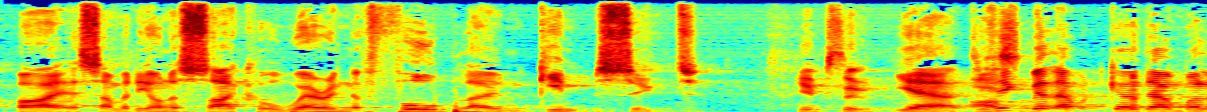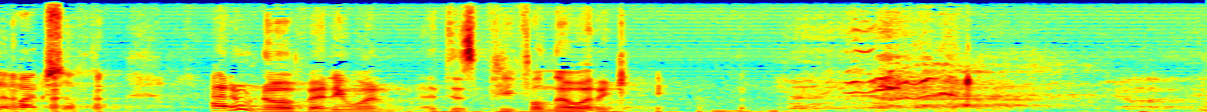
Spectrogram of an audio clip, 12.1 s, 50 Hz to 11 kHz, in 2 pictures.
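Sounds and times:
audience laughing: 0:05.2 - 0:06.8, 0:09.3 - 0:11.6.

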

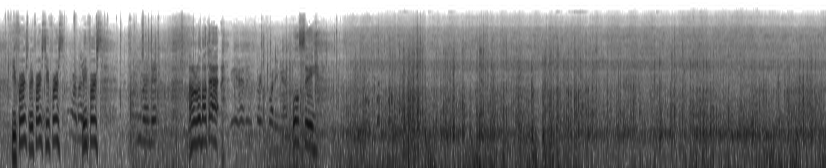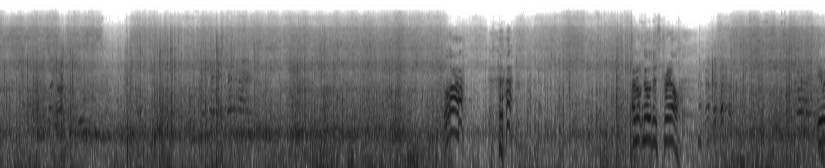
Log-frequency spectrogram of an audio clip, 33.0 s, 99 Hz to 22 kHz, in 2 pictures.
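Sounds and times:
bike rattling and knocking: 0:00.0 - 0:33.0
bike tyres on dirt: 0:00.0 - 0:33.0.

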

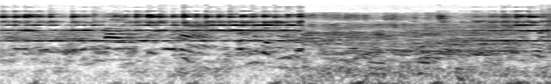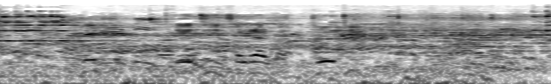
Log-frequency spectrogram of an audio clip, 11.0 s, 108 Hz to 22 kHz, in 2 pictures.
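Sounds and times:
bells jingling: 0:00.0 - 0:03.0, 0:04.4 - 0:07.9, 0:10.7 - 0:11.0
crowd chatter: 0:00.0 - 0:11.0.

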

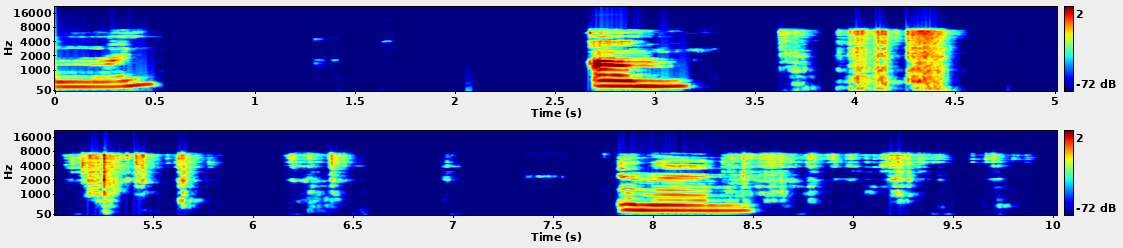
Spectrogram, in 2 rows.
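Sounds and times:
beads clicking and rustling: 0:08.4 - 0:09.8.

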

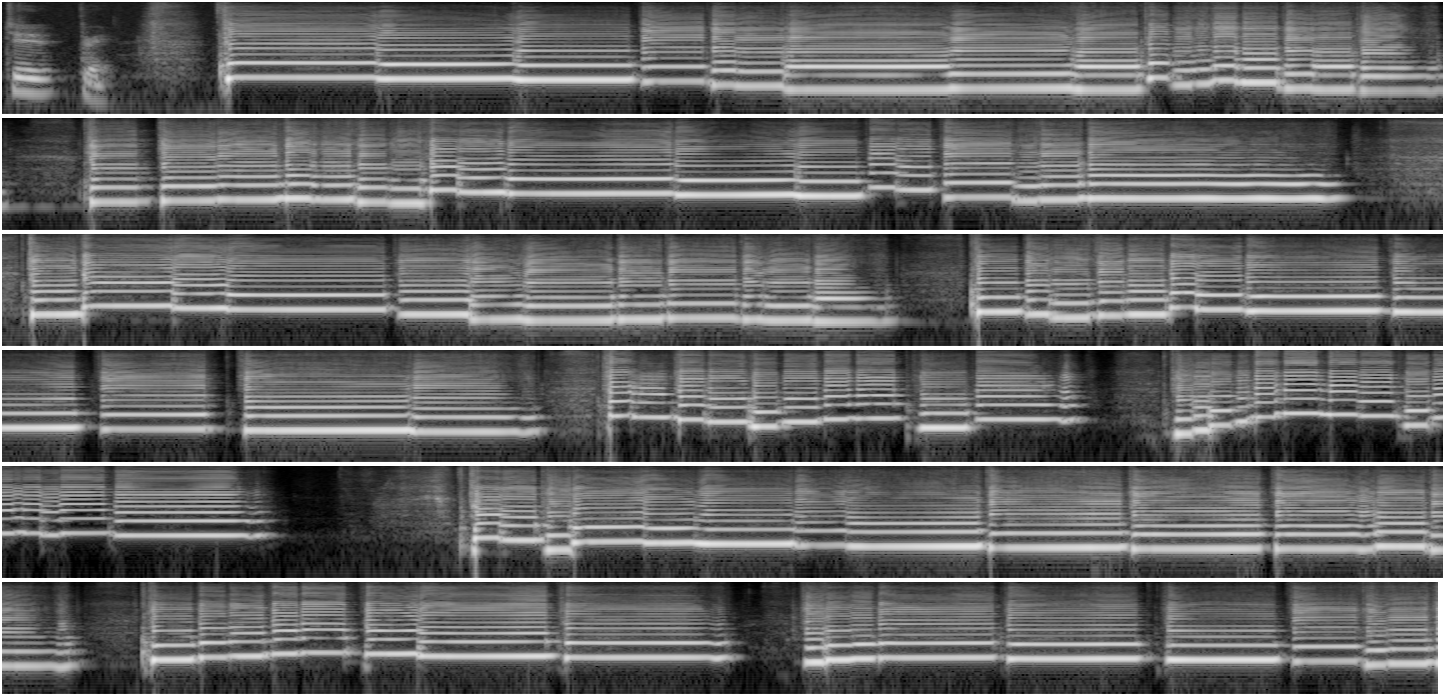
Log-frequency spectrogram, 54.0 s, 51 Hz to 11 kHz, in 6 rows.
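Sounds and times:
tenor saxophone playing jazz: 0:00.1 - 0:54.0.

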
